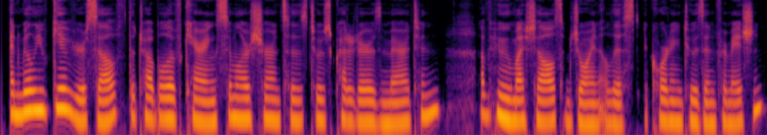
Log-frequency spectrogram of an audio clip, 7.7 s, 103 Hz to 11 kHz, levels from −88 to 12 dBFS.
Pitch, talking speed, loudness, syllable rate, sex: 185 Hz, 210 wpm, -18 LUFS, 6.4 syllables/s, female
